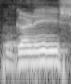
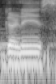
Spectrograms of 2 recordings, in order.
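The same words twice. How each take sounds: First: The word ends with an 'sh' sound. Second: The word ends with an 's' sound. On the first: This is the standard Hindi form. "उसमें हम गणेश नहीं बोलते" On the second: This is how Garhwali speakers say it. "हम शाह का use कम ही करते हैं"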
